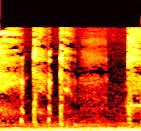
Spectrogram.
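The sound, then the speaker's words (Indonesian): A woman coughs repeatedly like a sick person, in a quick series of harsh bursts, then pauses briefly before one more cough, coming from the floor below in a house, over a low background rumble. “Hingga sayup-sayup ketika itu terdengar suara orang batuk-batuk.”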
